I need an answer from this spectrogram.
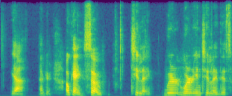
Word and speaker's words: Chile: Um, and whatever year it was, um, I remember a lot of people, you know, Chile, Chili, Chilly, that's what that's how we pronounced it.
